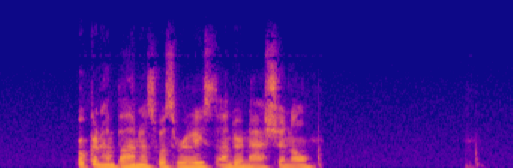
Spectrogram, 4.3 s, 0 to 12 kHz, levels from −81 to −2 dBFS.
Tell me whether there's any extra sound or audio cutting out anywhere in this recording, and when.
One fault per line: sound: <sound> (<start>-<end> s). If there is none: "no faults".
no faults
